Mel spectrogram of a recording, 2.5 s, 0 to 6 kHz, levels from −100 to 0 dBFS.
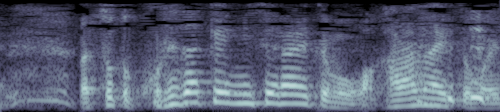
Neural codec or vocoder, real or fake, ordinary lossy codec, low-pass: none; real; MP3, 24 kbps; 5.4 kHz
